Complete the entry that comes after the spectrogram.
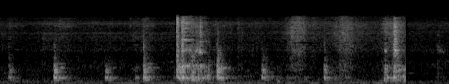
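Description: A utensil stirs and mixes a saffron-colored mixture in a pan, a series of close scraping and knocking strokes in an uneven rhythm over a soft background, with no talk.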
